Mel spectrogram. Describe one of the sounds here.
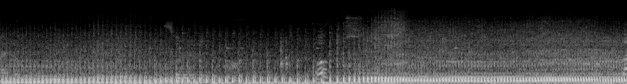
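A motorcycle engine idles with a steady low putter.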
